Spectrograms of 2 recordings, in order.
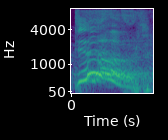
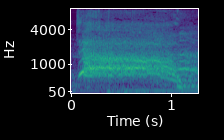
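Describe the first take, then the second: First: It is said startled and indignant. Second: It is said as a cry of pain. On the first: Caught in a private moment. "If he was having a wank in the bathroom and I walked in on him" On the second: Badly hurt in an accident. "If he blew off his fingers with some fireworks in Tijuana"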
